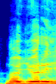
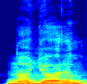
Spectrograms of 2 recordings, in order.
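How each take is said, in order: First: A father's sharp, louder "No lloren"; scolding "No lloren", louder and sharp. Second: A softer, comforting "No lloren"; gentle comfort. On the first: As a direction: snap "No lloren" at the kids like a scolding dad. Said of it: "¿Los ha regañado su papá?". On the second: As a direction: ease them with a soft "No lloren". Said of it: "Con estas palabras". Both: Acted.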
